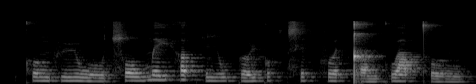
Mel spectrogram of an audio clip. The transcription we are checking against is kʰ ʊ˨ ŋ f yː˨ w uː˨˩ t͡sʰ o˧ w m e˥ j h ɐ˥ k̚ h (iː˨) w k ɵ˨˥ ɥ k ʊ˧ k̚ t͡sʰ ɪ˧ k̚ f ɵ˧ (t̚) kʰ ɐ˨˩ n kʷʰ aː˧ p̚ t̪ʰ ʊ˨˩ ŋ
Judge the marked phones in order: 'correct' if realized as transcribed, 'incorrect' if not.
correct, correct

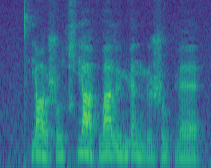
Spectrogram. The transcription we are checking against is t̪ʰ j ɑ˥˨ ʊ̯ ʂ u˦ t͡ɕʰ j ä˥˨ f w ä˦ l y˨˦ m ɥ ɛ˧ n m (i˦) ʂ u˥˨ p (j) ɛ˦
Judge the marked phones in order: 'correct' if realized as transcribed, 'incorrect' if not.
incorrect: y˦, incorrect: ɥ

